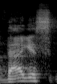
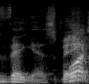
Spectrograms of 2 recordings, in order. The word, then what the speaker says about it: Vagus: what is it lore lover and Storyteller uh Vagas The uh what's up vas yeah um wow I'm doing great man and um it's actually it is pronounced Vegas okay it's okay it's okay it's a very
